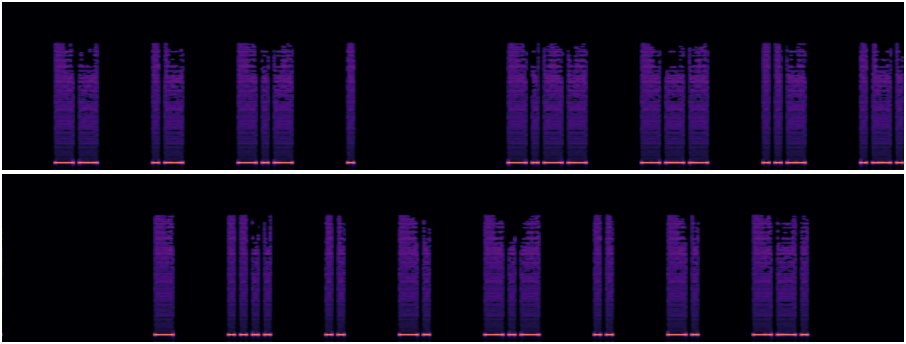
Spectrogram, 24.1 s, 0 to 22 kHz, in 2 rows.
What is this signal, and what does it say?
Morse code, heard as a keyed tone, about 15 wpm, spaced as for 8 wpm, 1000 Hz. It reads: MAKE YOUR THINKING
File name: qotdfiles / 8wpm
